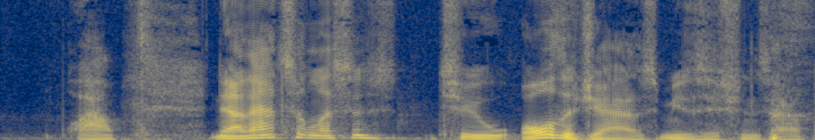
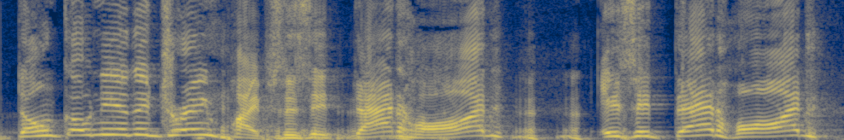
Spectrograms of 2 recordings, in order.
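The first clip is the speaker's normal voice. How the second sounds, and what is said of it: Put-on New York accent. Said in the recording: “That's my New York accent.”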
